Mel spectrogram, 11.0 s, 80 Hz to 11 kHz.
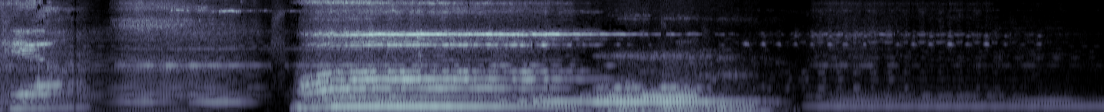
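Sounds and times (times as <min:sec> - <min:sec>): person chanting om: 0:02.8 - 0:11.0.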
